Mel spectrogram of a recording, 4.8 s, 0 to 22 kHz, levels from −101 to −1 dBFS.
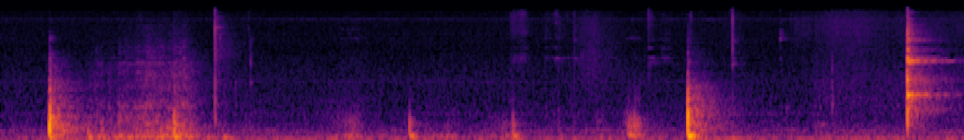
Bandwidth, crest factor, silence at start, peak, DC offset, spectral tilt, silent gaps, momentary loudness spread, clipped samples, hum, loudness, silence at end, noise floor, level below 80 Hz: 16 kHz; 30 dB; 0.25 s; -10 dBFS; under 0.1%; -5 dB/octave; none; 25 LU; under 0.1%; none; -36 LUFS; 0.05 s; -59 dBFS; -56 dBFS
